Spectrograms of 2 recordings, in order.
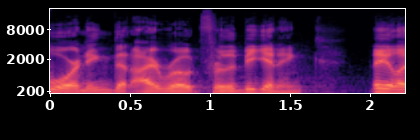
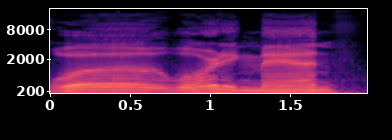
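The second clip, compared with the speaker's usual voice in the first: slow, dopey, spaced-out drawl. Joking that a four-twenty warning should sound doped up: stoned voice. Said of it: "Should it be all like doped up? Like".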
